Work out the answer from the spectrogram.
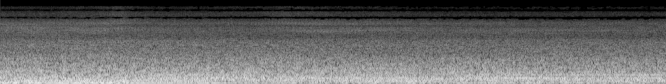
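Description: Steady, loud machinery noise of a container ship's engine room with its engines running, a continuous din with a low steady hum under it.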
